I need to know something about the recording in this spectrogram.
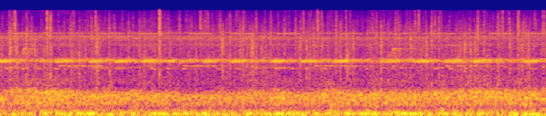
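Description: Faint, steady low rumble of background ambience, with a thin high tone held throughout and no distinct events.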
